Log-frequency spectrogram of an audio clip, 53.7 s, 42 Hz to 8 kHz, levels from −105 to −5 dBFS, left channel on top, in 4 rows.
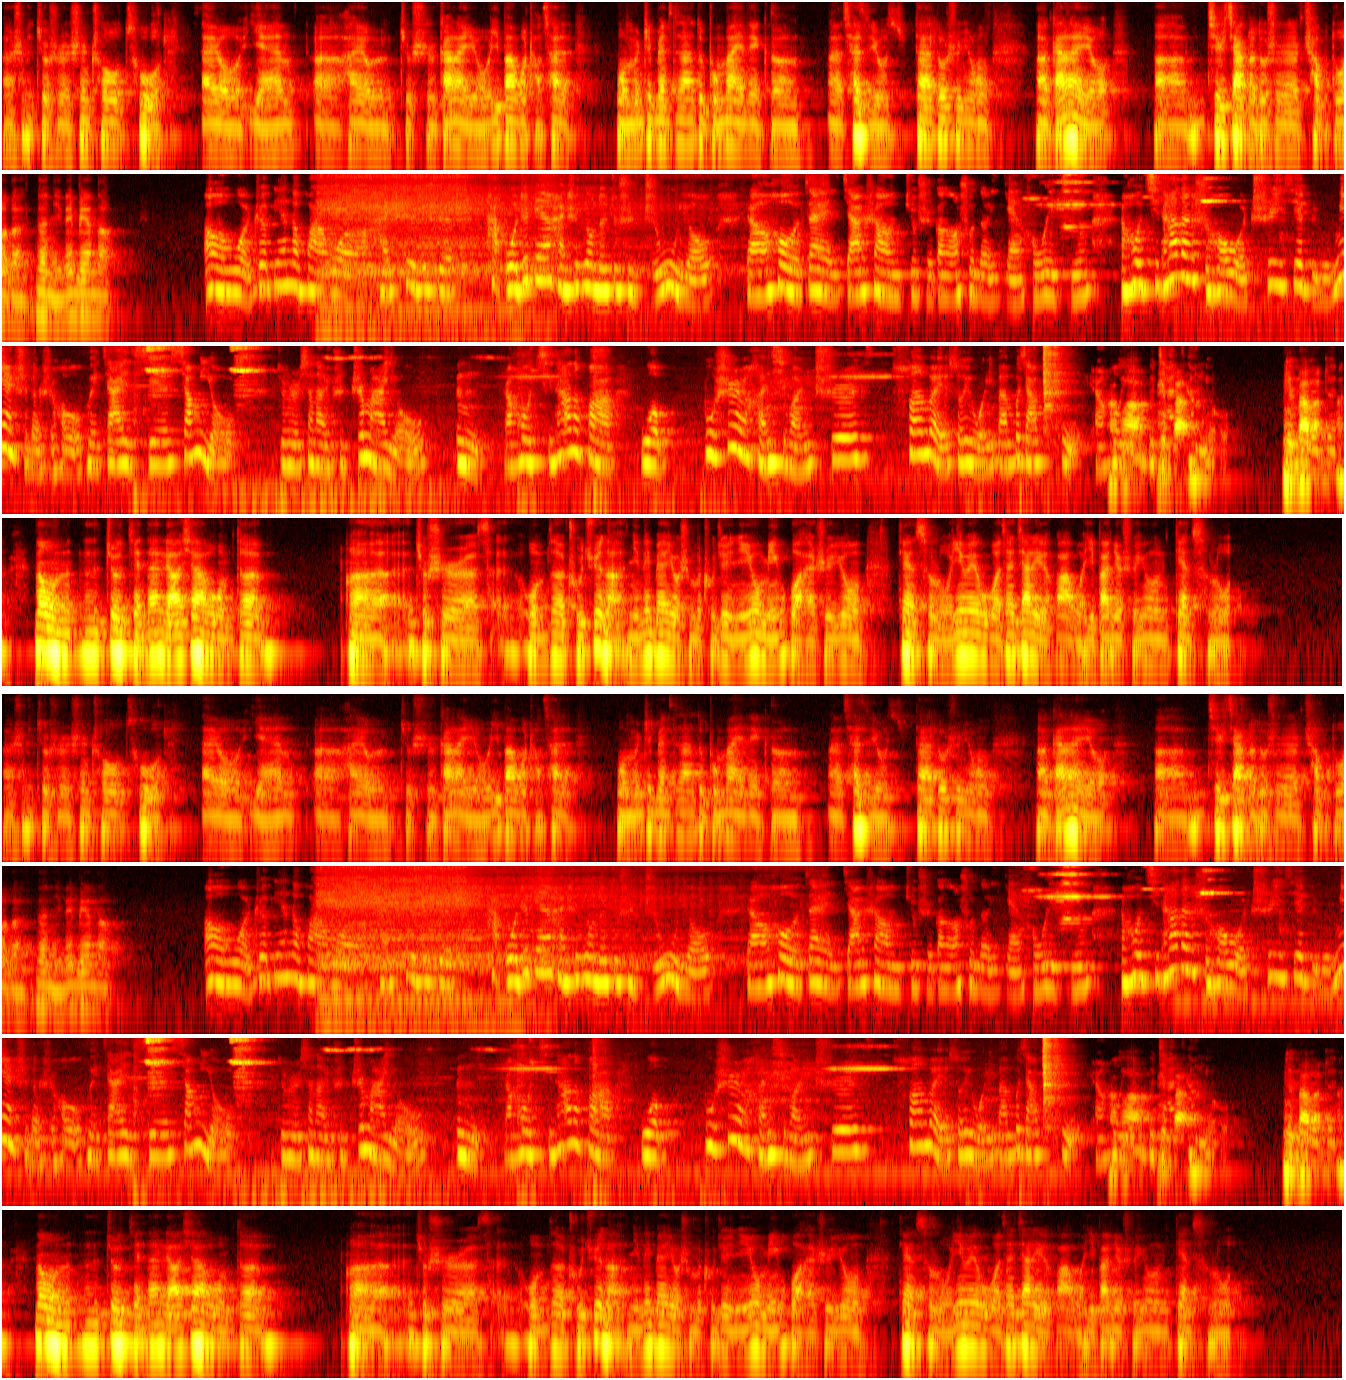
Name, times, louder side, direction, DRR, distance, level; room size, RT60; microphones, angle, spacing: voice 1, 0.0-1.7 2.0-5.7 6.1-8.0 8.3-11.2 11.5-14.5 37.9-38.9 39.6-40.3 40.6-43.1 43.7-52.5, left 4 dB, 75° left, 0.6 m, -35 dB
voice 2, 15.4-31.1 31.4-33.6 33.9-39.0 39.7-40.2, left 4 dB, 35° left, 0.5 m, -40 dB
sound 1, 16.5-21.4, equal, 30° right, 6.8 m, -46 dB
sound 2, 23.6-24.5 24.8-24.9 25.4-25.6 28.1-28.5 29.1-29.4 30.0-30.6 31.6-32.4 34.3-35.9 37.2-37.4, right 3 dB, 65° right, 2.4 m, -37 dB
sound 3, 25.1-37.5, right 1 dB, 80° right, 5.2 m, -59 dB
19.5 x 9.9 x 4.8 m
head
